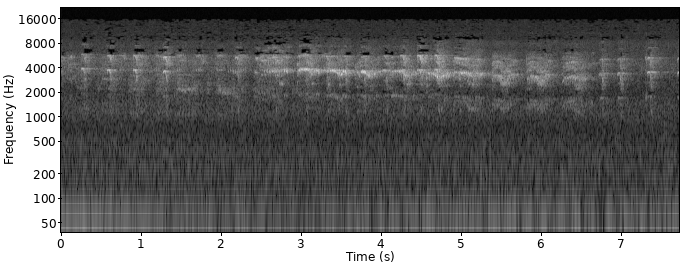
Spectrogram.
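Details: Arctic Terns calling at the start of a rainy summer evening in the forest at Hällögern, Sweden, in a binaural recording; sharp, overlapping calls repeat rapidly and irregularly, with steady wind and rain noise beneath.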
